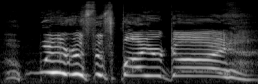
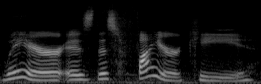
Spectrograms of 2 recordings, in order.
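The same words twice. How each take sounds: First: High, loud, drawn-out wail; frustrated wail. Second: Slow, softer, drawn-out question; slow searching question. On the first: Player searching in vain for the fire key, wailing loudly. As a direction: yell it slowly, stretching out each word. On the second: Player wondering aloud where the key is, slow and soft. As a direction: draw it out quietly, stretching every word. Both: Real, not acted.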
